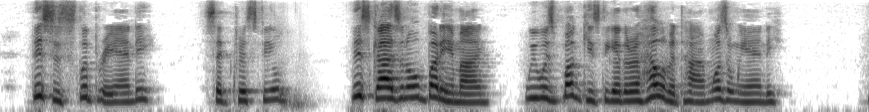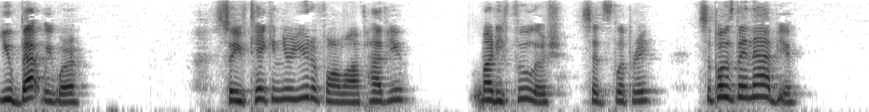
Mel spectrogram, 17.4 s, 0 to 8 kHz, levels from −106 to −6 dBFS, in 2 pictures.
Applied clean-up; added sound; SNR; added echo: neural mask model Resemble Enhance denoiser.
